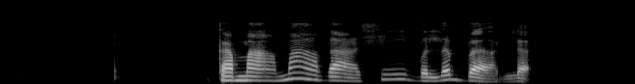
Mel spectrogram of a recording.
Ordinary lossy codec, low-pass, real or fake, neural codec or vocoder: Opus, 32 kbps; 7.2 kHz; real; none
